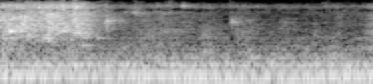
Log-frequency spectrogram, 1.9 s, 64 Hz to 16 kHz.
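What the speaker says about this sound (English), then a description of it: "We are going to add 1 cup of water to the pot." One cup of water is poured into a cooking pot for homemade coffee creamer, making a quiet, steady splashing trickle heard alone for a couple of seconds.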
